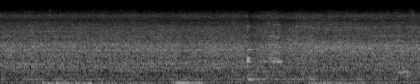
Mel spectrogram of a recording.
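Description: Mysore bondas made with maida bubble and sizzle in hot oil as they are turned, giving a continuous even fry hiss with a soft scrape or two, close and steady.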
